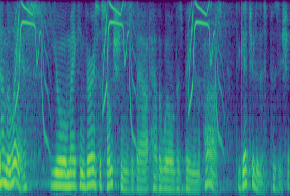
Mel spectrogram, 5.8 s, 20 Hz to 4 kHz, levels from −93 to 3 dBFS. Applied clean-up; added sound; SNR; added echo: none; Animal; 9 dB; reverberation time 2.0 s.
